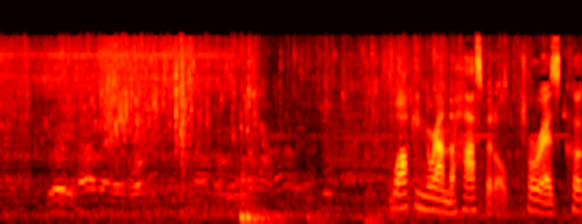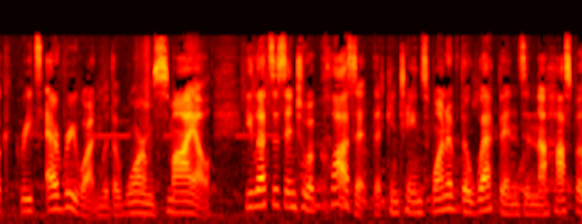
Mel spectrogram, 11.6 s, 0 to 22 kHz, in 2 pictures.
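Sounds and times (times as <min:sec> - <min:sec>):
tap water running as hands are washed at a hospital sink: 0:00.0 - 0:04.5
speech: 0:00.5 - 0:11.6.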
